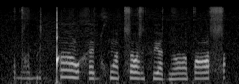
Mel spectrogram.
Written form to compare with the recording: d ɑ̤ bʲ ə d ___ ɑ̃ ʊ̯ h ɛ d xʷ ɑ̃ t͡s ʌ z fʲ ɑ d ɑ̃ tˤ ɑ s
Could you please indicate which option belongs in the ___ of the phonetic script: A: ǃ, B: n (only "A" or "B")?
A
